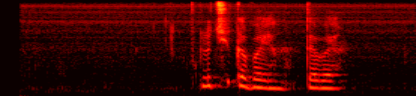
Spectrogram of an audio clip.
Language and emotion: Russian, neutral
